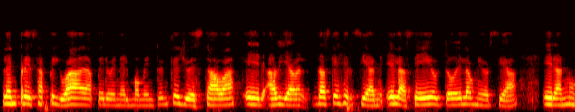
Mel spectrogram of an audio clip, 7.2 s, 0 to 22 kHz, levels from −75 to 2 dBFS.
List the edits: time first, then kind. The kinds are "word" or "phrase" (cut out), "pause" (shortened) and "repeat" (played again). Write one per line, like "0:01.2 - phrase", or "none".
0:03.0 - word
0:04.1 - word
